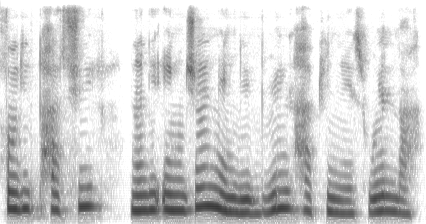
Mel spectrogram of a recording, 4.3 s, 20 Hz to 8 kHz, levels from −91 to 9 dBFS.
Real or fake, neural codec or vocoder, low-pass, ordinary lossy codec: fake; autoencoder, 22.05 kHz, a latent of 192 numbers a frame, VITS, trained on one speaker; 7.2 kHz; none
